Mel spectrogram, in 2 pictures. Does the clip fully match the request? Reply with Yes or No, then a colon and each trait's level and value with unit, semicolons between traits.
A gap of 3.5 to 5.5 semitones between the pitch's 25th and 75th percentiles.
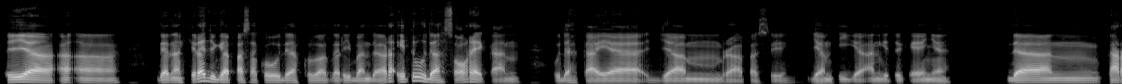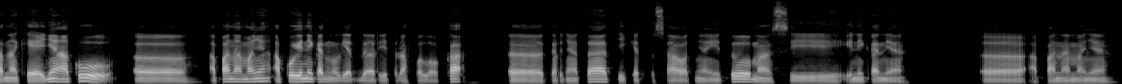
No: average, 2.8 semitones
